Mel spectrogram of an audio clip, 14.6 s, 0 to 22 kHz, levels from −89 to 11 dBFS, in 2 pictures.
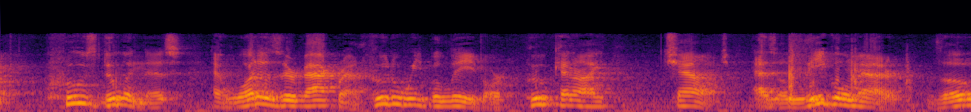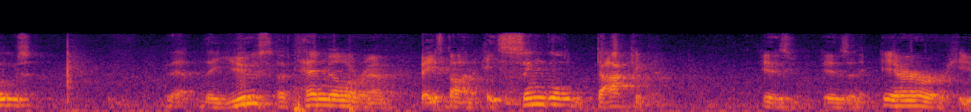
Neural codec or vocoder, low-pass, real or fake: vocoder, 44.1 kHz, 80 mel bands, Vocos; 7.2 kHz; fake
